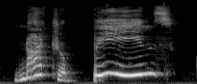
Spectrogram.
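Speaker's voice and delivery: crying out in outrage. Narrating a story, a character cries out about the stolen beans: outraged cry. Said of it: "cried Skipito, outraged".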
